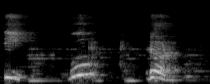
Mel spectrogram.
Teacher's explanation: en la palabra tiburón, la sílaba tónica es la última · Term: palabras agudas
